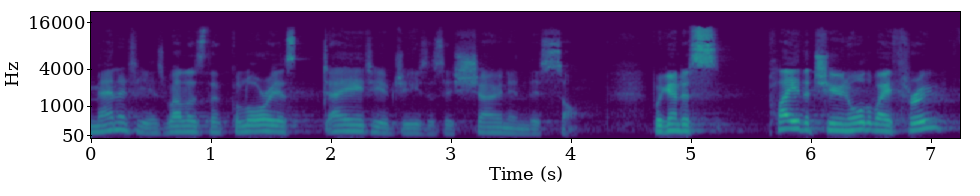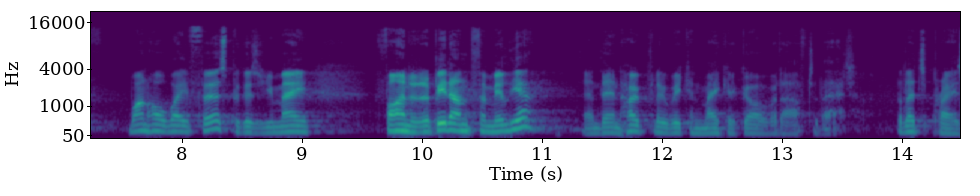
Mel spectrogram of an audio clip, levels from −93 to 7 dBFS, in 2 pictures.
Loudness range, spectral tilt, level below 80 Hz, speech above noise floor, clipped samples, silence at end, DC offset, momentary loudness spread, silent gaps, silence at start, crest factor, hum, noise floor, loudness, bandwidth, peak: 9 LU; -3 dB/octave; -88 dBFS; 29 dB; under 0.1%; 0 s; under 0.1%; 19 LU; none; 0 s; 26 dB; none; -69 dBFS; -39 LUFS; 14.5 kHz; -16 dBFS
